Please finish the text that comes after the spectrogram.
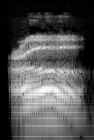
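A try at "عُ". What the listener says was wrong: আবার হয়ে যাচ্ছে ও, এটা হয়ে যাচ্ছে উ।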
